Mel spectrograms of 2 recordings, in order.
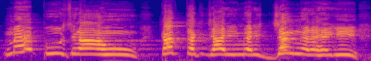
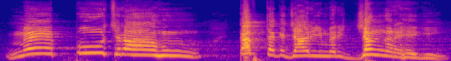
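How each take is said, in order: First: It is said in an angry tone. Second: It is said in a calm tone.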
